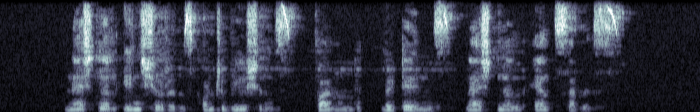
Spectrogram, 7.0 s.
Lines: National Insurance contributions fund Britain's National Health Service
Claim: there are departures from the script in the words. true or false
false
